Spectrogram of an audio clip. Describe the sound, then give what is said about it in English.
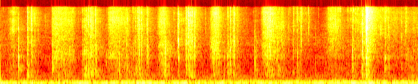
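Scissors that cut poorly snip repeatedly in a quick, uneven rhythm: many crisp, papery cutting strokes with slight crinkling, and no talk. “How's that ASMR? The scissor sucks. Am I getting anywhere? Did I cut anything?”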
